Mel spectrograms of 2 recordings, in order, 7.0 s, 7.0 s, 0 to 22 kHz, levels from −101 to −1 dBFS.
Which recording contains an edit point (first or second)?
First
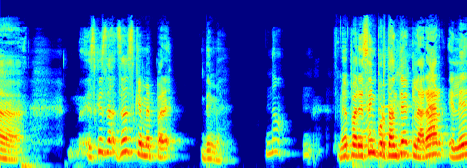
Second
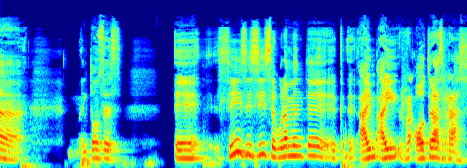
second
